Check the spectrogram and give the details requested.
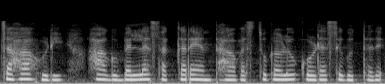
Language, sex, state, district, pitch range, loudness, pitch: Kannada, female, Karnataka, Dakshina Kannada, 210-230 Hz, -16 LUFS, 215 Hz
